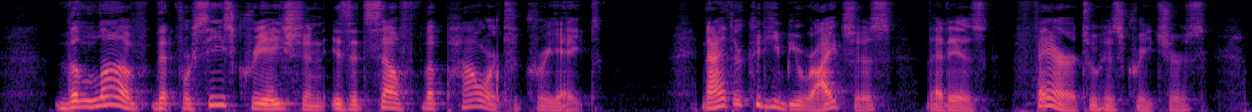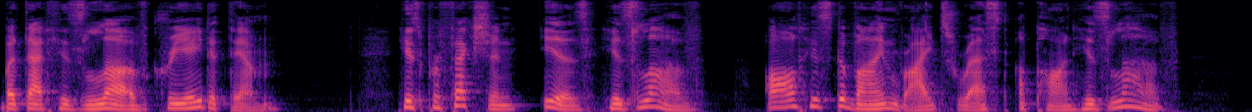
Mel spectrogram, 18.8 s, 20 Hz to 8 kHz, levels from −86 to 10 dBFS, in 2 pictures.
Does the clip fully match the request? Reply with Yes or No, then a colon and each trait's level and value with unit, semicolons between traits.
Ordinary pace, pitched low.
No: slow, 130 wpm; low, 125 Hz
